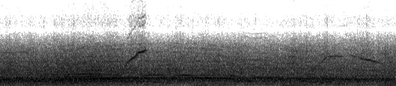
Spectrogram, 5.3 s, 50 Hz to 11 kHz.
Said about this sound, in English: In the same golden fairy tale coats that carried her to the coronation in June 1953, Her Majesty and Prince Philip, to the thunderous cheers of hundreds of thousands of her subjects lining the room.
